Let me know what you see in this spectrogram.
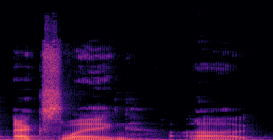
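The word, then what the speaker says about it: xlang: know this I know there's a project called X Lang or I think that means pronounced cross-linked sorry which essentially seems like we say X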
